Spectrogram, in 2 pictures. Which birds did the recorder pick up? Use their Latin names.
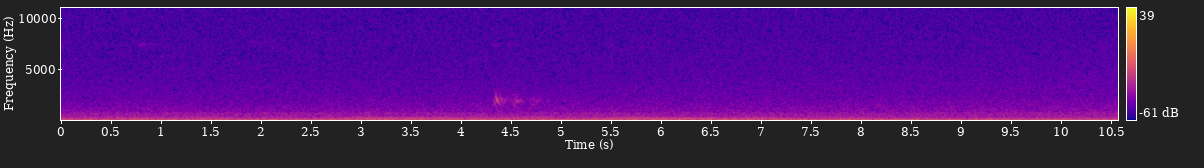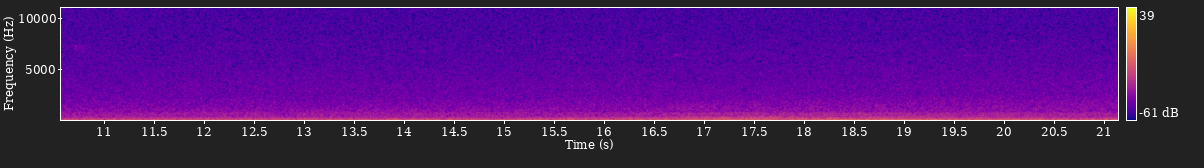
unidentified bird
